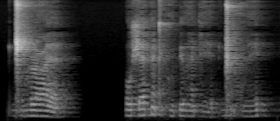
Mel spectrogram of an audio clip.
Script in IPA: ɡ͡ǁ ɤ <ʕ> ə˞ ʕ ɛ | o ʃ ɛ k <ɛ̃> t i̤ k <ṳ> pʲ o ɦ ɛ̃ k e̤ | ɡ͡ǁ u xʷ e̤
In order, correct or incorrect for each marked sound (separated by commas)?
incorrect, correct, correct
